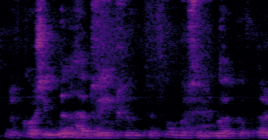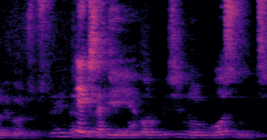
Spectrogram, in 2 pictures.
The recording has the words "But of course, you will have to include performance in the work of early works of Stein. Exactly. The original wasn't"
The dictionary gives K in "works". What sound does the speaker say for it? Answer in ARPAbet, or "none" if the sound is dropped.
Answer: none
